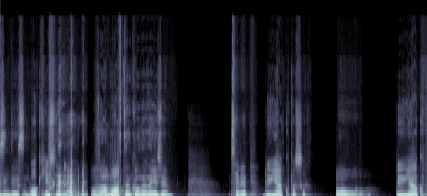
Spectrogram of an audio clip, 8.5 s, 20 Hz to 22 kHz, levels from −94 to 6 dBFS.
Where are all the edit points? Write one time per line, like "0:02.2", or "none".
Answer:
0:01.7
0:04.4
